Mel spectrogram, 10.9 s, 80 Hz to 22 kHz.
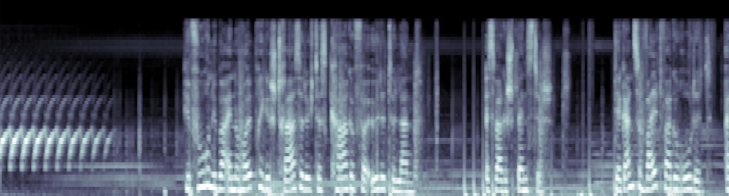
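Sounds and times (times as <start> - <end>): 
car immobilizer alarm warbling electronic chirps: 0.0 - 1.8
speech: 2.8 - 6.4, 7.3 - 8.4, 9.2 - 10.9.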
